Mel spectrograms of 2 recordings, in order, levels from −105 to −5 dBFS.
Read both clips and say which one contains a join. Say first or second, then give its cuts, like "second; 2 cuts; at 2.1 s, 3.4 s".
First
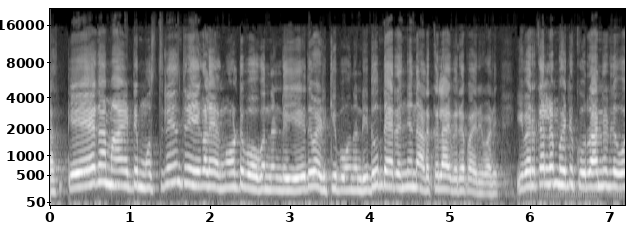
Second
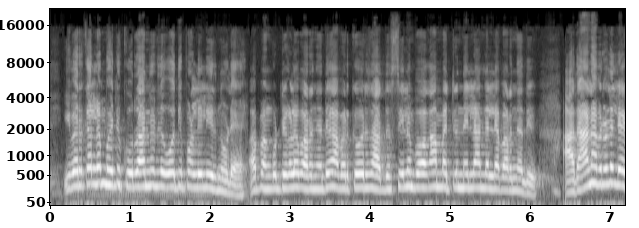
second; 1 cut; at 2.5 s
